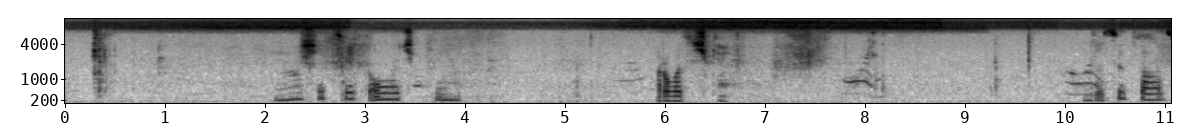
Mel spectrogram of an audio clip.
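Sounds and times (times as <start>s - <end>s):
high-pitched insect chirring: 0.0s - 3.9s, 5.2s - 11.0s.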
